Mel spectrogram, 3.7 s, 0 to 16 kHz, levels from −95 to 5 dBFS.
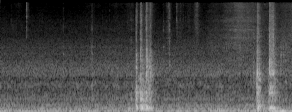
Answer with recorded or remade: recorded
